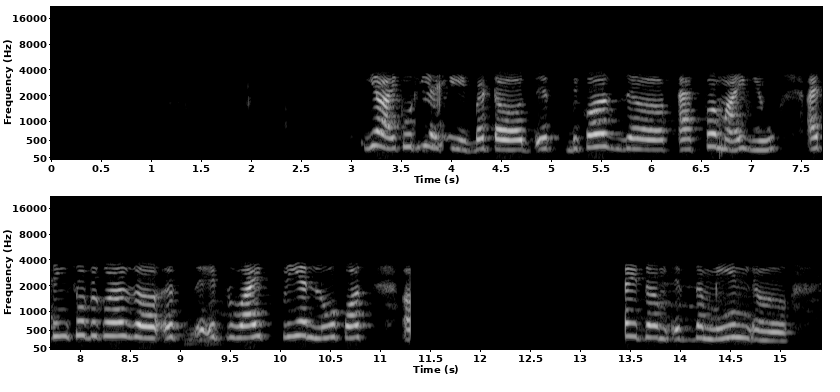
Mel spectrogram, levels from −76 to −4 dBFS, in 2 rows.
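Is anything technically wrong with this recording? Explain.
Yes. From 6.68 to 6.70 s, between "uh as per" and "view I think so", a brief held, slightly buzzy moment replaces the sound. This is packet loss with pitch repetition: a 20 ms gap, consistent with one lost packet, was bridged by repeating the last pitch period.

After "free and low cost", at 11.30 s, the speech cuts abruptly to silence, with no room tone, until 13.45 s. This audio dropout to silence lasts about 2.15 s. A likely cause is a lost input link, leaving silence written in its place.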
